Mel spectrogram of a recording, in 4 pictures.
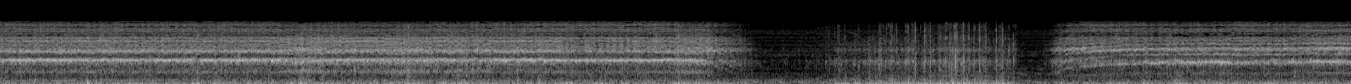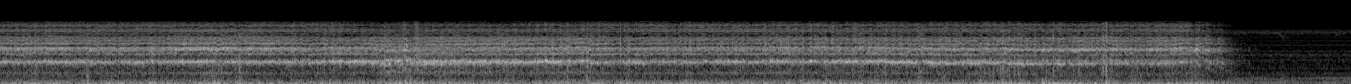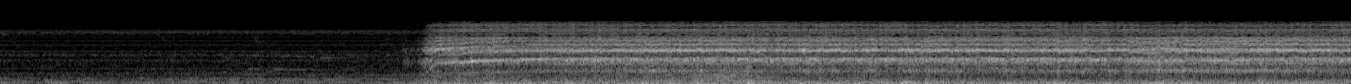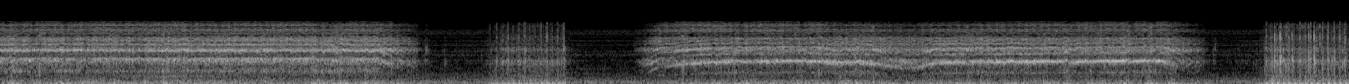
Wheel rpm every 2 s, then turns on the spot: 150, 150, 150, 90, 30, 80, 140, 140, 140, 140, 140, 130, 100, 0, 0, 50, 160, 160, 160, 160, 160, 160, 40, 60, 130, 140, 50.
8-10 44-46 52-54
